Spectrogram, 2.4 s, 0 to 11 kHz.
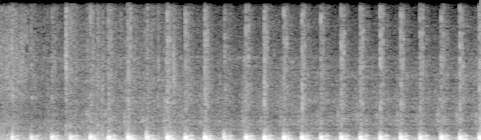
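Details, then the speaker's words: Tao Tao Coleman 125 ATV warming up after a chokeless cold start, on a new 28mm exhaust pipe and silencer, with the idle raised earlier. Even, deep exhaust pulses about ten per second with a throaty tone, a steady rhythm and no misses; a healthy idle. "It's got a little throat to it. Once it warms up. Yeah, it sounds pretty good."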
